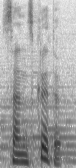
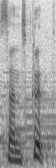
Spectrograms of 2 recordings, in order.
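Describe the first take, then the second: First: The word ends with a short a vowel. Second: The word ends in a bare t consonant. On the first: The speaker calls it right. "त अर्थात तकार के बाद अ या आकार के प्रयोग के साथ उच्चारण" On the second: The speaker calls it wrong. "संस्कृत न कहकर"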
